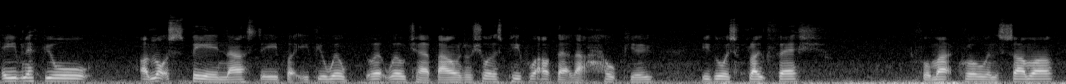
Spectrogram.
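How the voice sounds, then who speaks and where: Mumbling with fairly even intonation, a man speaks in a West Country accent. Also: medium pitch for a man, moderate pace. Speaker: sea angler vlogger. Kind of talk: casual vlog talk to camera. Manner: halting.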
